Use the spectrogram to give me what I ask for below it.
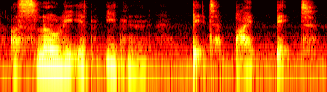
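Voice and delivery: soft, sinking to a whisper; hushed gruesome relish. Acted. Reciter describes Jim being eaten, hushed near-whisper. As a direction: drop away to a whisper, piece by piece.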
